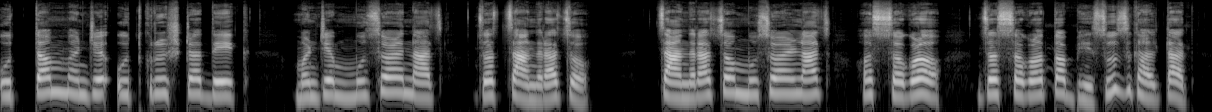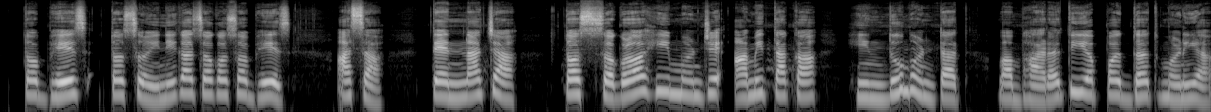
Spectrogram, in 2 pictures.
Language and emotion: Goan Konkani, neutral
